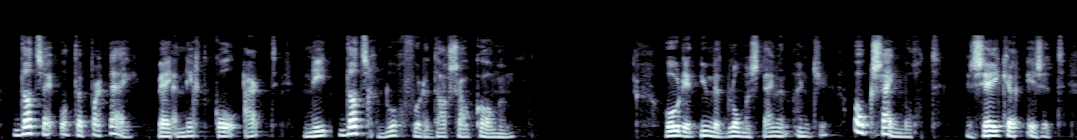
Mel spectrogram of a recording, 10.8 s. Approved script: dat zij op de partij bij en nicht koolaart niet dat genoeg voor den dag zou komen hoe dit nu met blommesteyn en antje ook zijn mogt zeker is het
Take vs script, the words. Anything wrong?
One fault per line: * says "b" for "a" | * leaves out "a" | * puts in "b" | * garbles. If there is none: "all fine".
all fine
